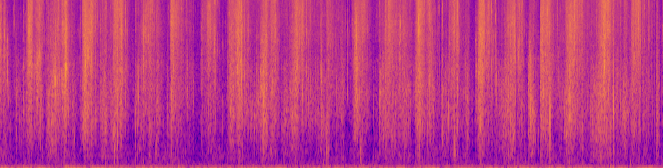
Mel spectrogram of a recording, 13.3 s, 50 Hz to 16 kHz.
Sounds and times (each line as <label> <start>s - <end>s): walk through stiff and soft grasses 0.0s - 13.2s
